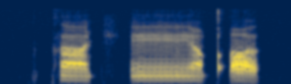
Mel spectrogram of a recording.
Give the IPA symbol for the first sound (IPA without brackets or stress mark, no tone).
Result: k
